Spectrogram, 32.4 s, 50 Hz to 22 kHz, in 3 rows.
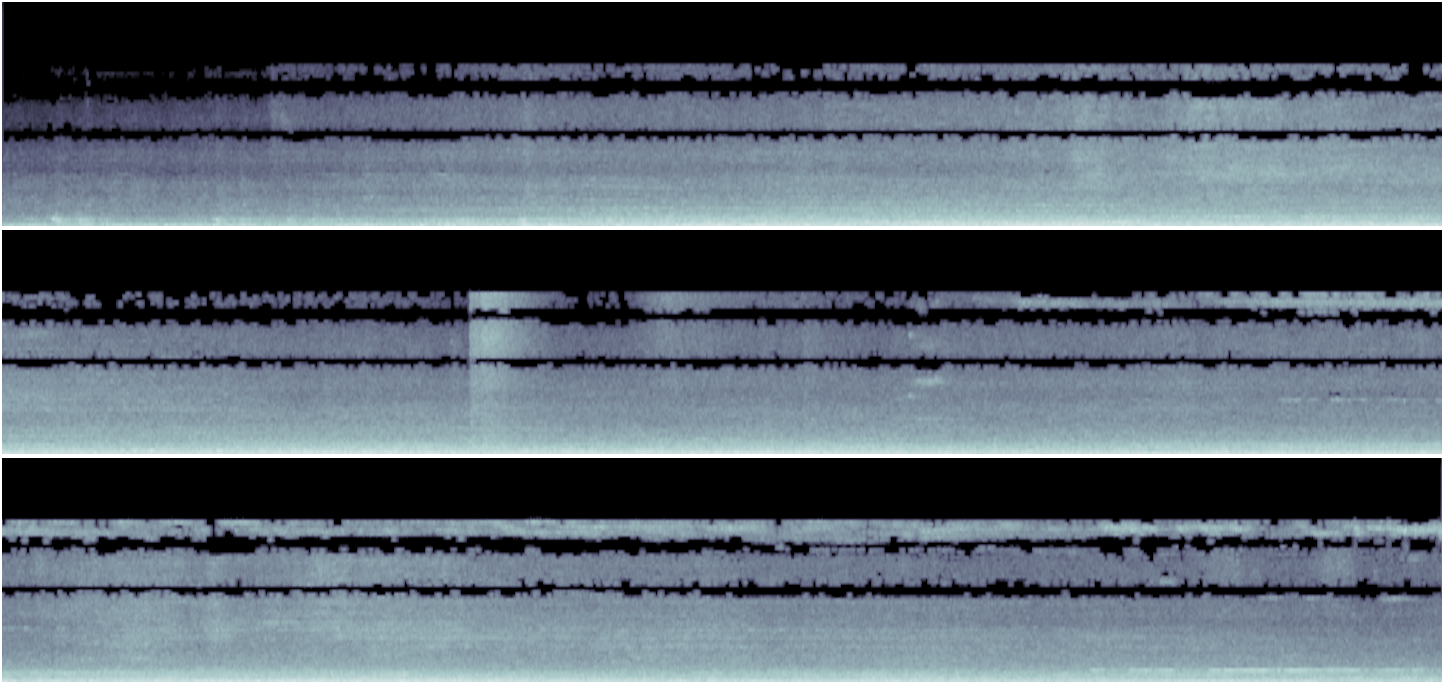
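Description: JR West N700 series 7000 Shinkansen pulling into the platform and slowing to a stop: a steady heavy rumble of the passing train, with a whine that falls slowly in pitch as it decelerates.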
